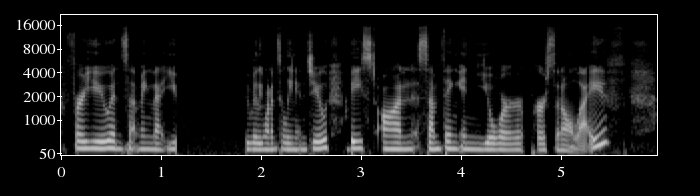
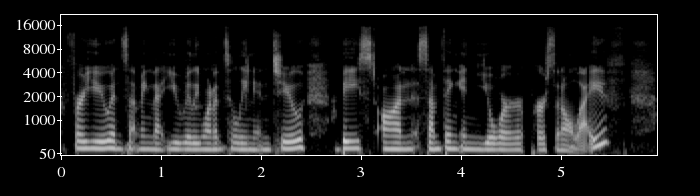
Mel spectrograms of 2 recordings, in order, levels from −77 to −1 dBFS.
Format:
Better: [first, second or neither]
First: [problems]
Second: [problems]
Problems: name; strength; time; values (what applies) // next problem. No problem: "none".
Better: second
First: audio freezing; at 1 s for 0.5 s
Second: none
